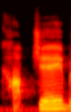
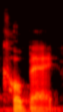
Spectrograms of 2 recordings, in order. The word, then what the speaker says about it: Kopje: It looks like it's pronounced Kopje, but it's like Kope, Elsa's Kope in Meru National Park.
